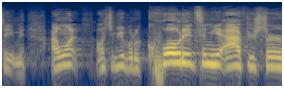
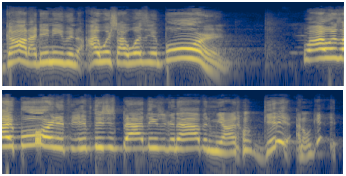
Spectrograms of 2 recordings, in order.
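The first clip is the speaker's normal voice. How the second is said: raised, despairing complaint; Job's lament; 5 semitones higher, 5 dB louder than usual. Retold or imitated. Preacher voicing Job cursing his life, raised despairing lament. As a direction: rail at God, then fade off. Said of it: "He's like".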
